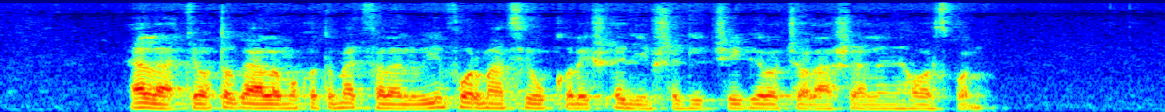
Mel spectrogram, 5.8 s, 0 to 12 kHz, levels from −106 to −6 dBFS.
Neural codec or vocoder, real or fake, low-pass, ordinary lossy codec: none; real; 10.8 kHz; AAC, 64 kbps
